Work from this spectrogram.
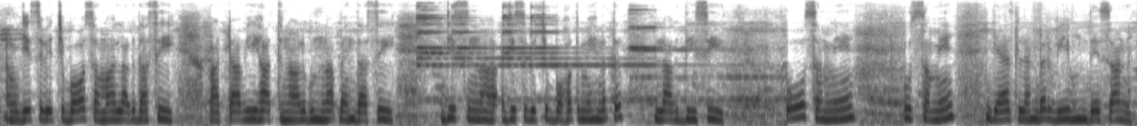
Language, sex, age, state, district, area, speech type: Punjabi, female, 30-45, Punjab, Hoshiarpur, urban, spontaneous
